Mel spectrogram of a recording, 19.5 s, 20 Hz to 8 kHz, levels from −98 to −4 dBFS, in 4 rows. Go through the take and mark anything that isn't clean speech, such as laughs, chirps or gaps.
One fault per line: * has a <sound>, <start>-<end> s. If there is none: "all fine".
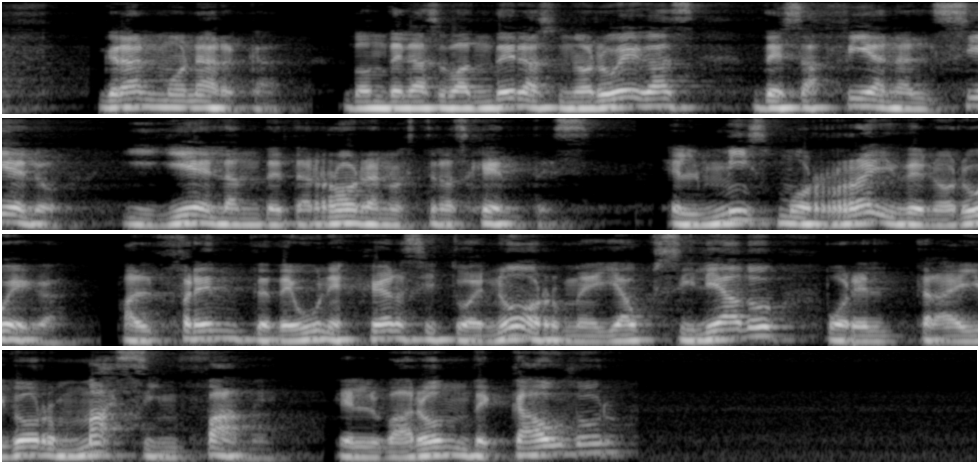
all fine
